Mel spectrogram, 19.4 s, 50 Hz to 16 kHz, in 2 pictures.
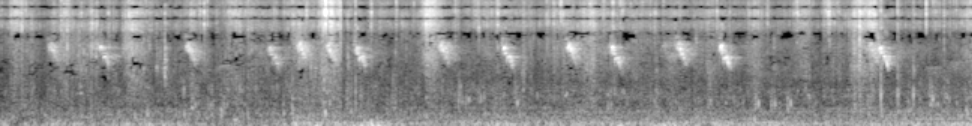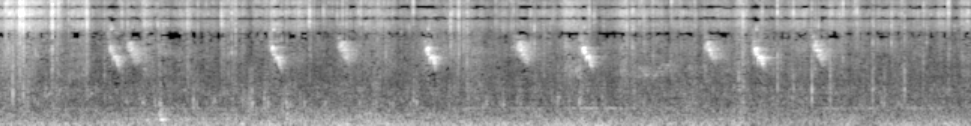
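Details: Baby guinea pigs Snow, Pistachio and Pumpkin meet the rest of a 29-strong group; bursts of thin, falling squeaks come in quick runs with pauses, above constant scratchy rustling and occasional clicks.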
